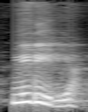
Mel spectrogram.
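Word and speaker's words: Cnidaria: निडीरिया, तीन नंबर पे आपको लिखना है निडीरिया। देखिए, सी से लिखा जाएगा बट इसको प्रोनाउंस किया जाता है एन से।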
